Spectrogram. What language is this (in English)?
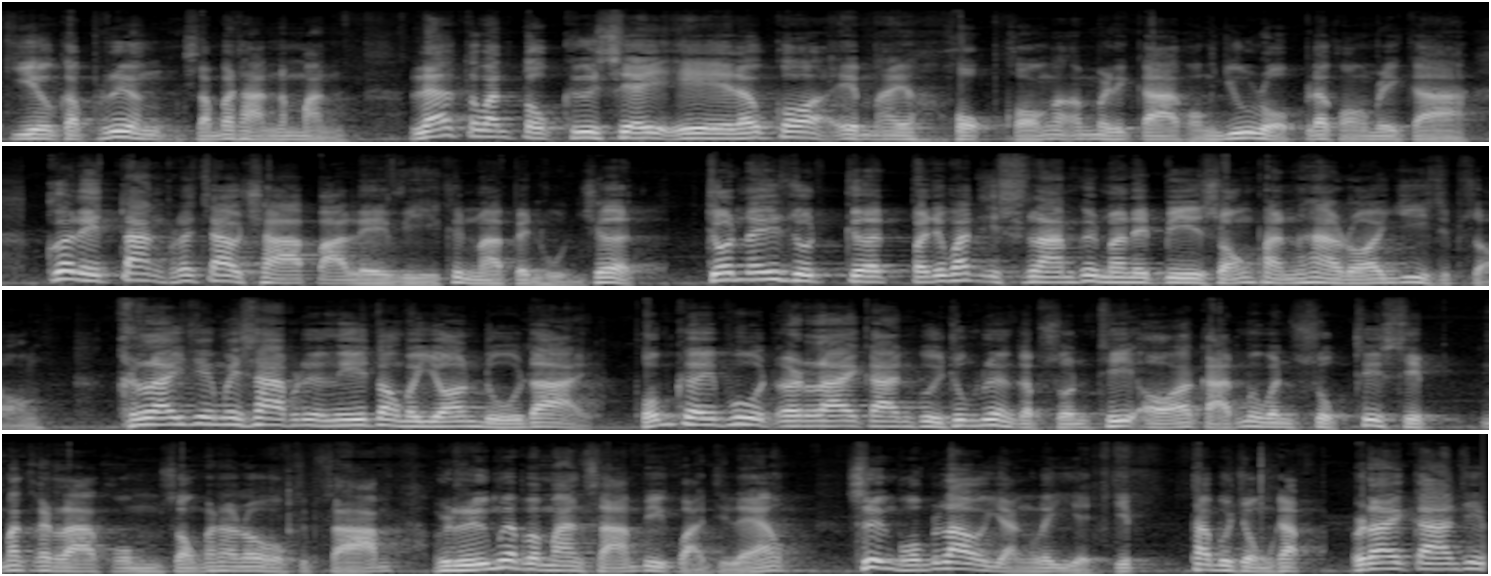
Thai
